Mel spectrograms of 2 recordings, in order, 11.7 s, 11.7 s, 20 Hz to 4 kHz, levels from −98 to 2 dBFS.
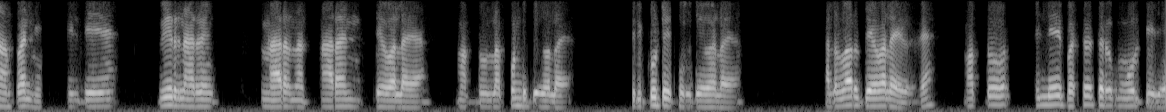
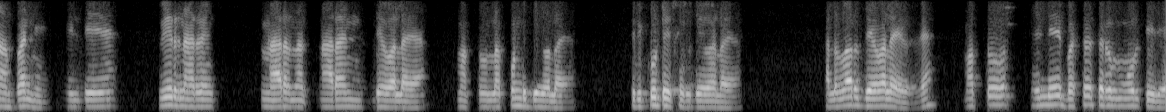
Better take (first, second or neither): second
